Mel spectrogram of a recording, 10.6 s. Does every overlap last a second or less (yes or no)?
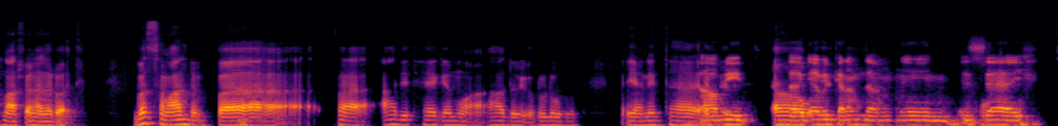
no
